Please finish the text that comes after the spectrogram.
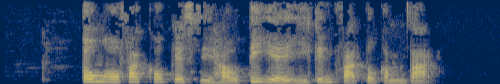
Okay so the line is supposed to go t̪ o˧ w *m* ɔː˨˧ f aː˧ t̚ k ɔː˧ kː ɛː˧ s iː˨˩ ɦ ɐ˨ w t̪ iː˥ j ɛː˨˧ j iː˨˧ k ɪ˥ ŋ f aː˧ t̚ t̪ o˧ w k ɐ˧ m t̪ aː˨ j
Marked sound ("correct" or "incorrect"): incorrect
